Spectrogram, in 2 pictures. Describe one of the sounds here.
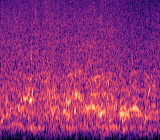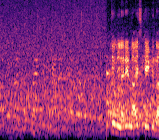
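Water rushes and splashes over rocks close by.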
